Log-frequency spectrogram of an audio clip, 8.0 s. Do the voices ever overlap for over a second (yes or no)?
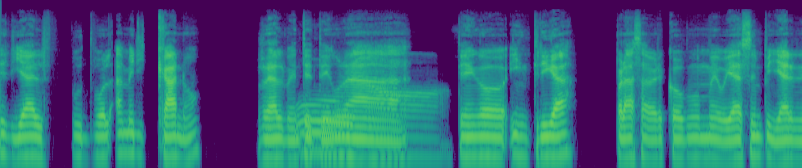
yes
